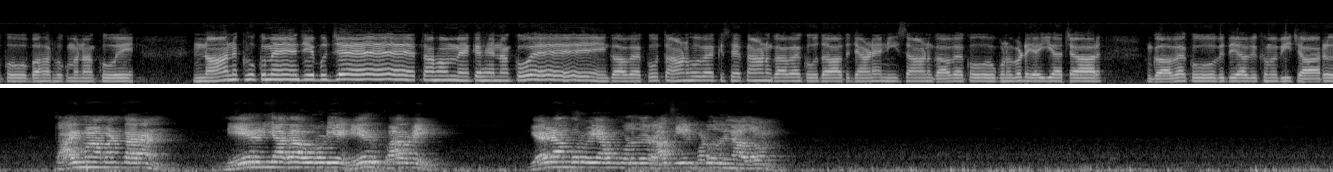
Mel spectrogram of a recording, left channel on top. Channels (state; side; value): different; both; correlation 0.00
